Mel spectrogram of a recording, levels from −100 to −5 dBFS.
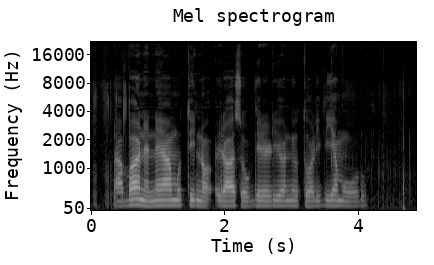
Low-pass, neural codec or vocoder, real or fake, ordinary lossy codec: none; none; real; none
